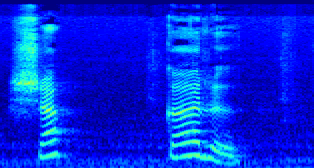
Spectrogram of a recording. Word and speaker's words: शक्कर: हम लिखेंगे शक्कर शा आधा का पूरा का और रा शक्कर। यदि मैं यहाँ शक्कर को पूरा का के साथ लिखूंगी तो शक और कर हमें लिखना है शक्कर, इसीलिए आधा का बनाएंगे।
